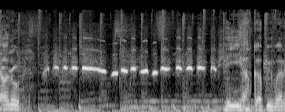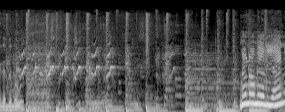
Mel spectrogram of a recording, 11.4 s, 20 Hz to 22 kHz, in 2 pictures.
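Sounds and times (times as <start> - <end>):
speech: 0.0 - 1.1, 4.5 - 6.5, 10.6 - 11.3
clear whistled melody: 0.0 - 5.0, 5.8 - 9.5
laughter: 5.5 - 9.3.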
